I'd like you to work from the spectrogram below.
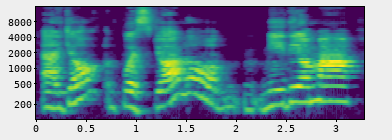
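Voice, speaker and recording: A woman's voice: medium pitch, big pitch swings, slow, pushed and bright. Thoughtful woman, echoey room. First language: Slovak. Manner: thoughtful, hesitant, many fillers. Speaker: co-host. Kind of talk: casual conversation.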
